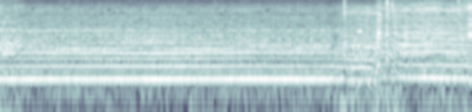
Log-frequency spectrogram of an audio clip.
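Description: A Formula Ford race car in the iRacing game, its engine holding a loud steady high-pitched drone with strong harmonic whine, dipping briefly in pitch as if shifting before carrying on, with no talking.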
